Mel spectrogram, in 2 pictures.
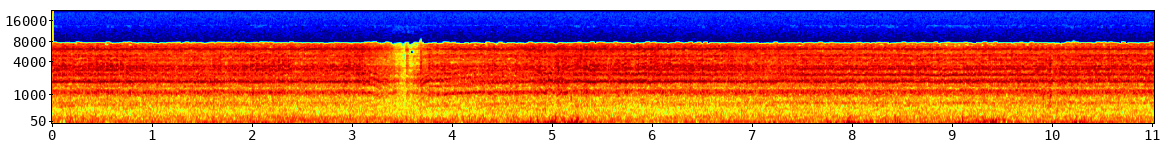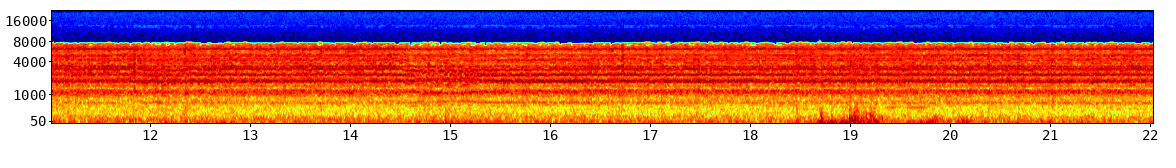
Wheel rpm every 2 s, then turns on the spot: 160, 130, 150, 160, 160, 160, 160, 160, 160, 160, 160.
none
